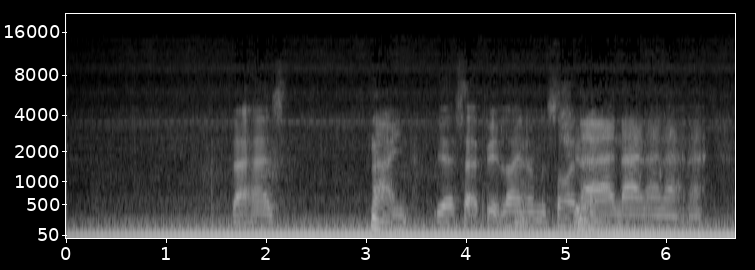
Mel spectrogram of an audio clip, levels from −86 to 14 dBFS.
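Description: Nothing wrong is audible anywhere in the clip; no technical faults to report.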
